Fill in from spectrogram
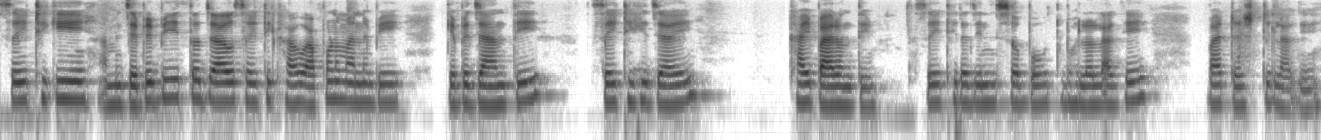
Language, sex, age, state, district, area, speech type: Odia, female, 45-60, Odisha, Rayagada, rural, spontaneous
